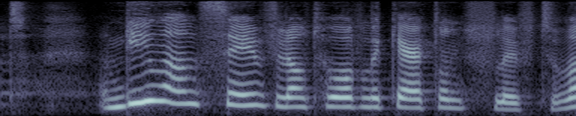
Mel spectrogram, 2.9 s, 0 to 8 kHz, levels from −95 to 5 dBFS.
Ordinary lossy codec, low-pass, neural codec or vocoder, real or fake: none; none; codec, 16 kHz, 0.5 kbps, FunCodec, trained on LibriTTS, 25 frames a second; fake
